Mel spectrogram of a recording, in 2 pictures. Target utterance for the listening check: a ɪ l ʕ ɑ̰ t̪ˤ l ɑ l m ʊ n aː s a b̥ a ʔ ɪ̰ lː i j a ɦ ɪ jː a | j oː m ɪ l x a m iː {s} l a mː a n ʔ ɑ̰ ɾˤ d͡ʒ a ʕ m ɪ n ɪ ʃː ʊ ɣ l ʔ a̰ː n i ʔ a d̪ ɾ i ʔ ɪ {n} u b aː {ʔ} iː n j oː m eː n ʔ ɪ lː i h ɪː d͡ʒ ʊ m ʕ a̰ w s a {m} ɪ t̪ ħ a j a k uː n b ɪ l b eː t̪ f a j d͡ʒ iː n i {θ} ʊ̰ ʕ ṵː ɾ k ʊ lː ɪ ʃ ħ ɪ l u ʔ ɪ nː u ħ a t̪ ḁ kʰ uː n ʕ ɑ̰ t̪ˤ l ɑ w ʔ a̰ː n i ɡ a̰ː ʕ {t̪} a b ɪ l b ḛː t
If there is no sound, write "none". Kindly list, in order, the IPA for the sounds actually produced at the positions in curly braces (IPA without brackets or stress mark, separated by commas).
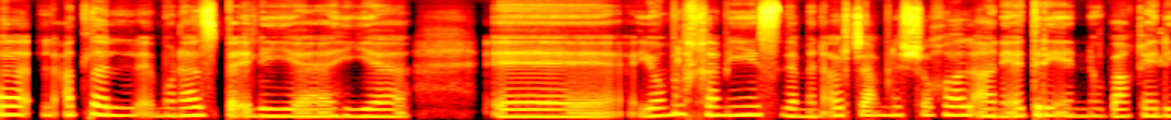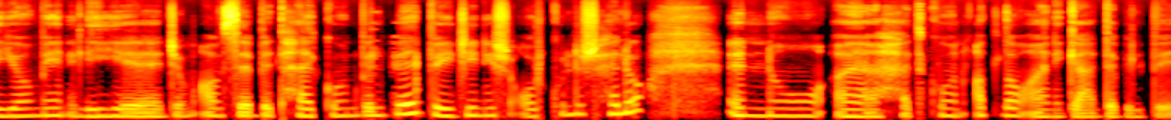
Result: s, nː, q, b, ʃ, d̪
